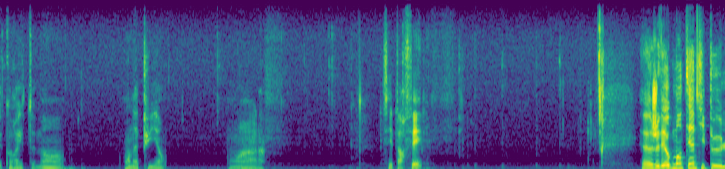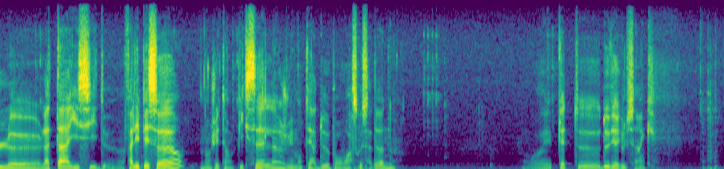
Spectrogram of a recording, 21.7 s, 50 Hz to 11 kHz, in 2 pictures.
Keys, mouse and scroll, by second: 0.1-3.6 drag, 5.0 click, 6.0 KP_Subtract, 7.2 click, 8.1 click, 11.5 click, 13.4 click, 14.4 click, 15.3 click, 16.3 KP_2, 16.4 KP_Enter, 17.4 click, 19.2 click, 20.5 click, 21.5 BackSpace.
